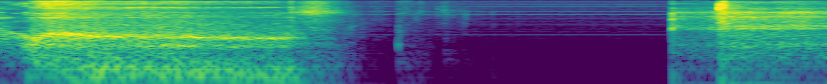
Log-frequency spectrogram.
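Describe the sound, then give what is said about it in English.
A long, deep breath, loud and breathy, drawn out for over a second before fading to near-silence; after a pause another breathy sound begins. “I'm going to take a deep breath and just center myself”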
